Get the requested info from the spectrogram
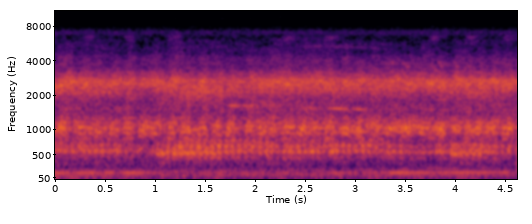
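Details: Noisy frog calling in a forest: a dense, unbroken chorus of buzzy, rapidly pulsing croaks layered in several pitch bands, holding steady throughout with no pauses or other clear sounds.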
